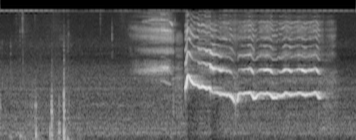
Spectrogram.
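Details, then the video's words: A few soft clicks and a breathy rise, then pet Chihuahua Dexter "sings" one long sustained howl lasting about two seconds, its pitch dipping slightly in the middle and holding steady to the end. "Dexter's Opera"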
